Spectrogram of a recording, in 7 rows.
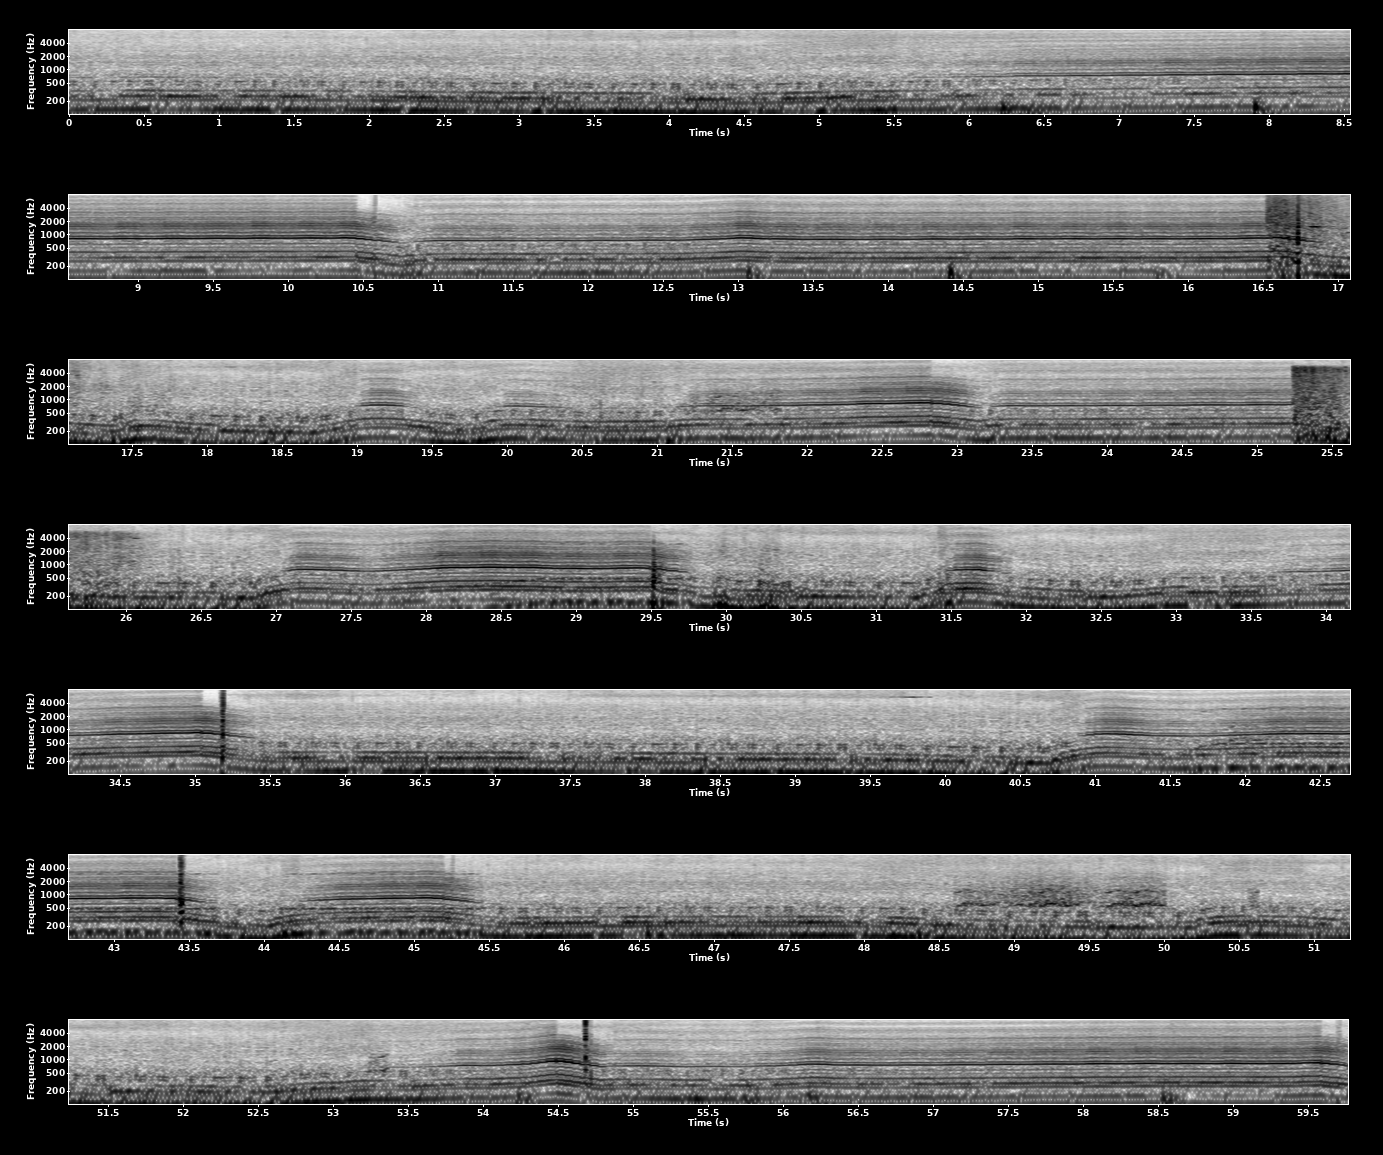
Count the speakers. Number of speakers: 0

